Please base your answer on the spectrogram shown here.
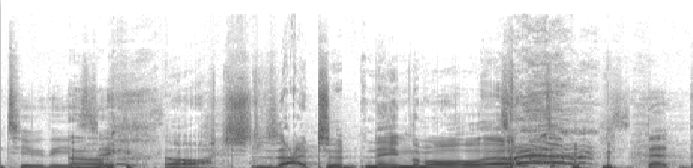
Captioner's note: groans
